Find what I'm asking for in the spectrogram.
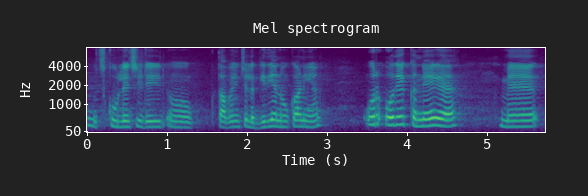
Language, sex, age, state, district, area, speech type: Dogri, female, 60+, Jammu and Kashmir, Jammu, urban, spontaneous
